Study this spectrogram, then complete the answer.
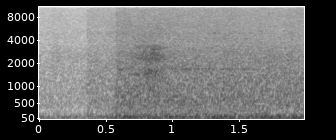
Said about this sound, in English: What is that? White grains pouring through the open vent above them.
